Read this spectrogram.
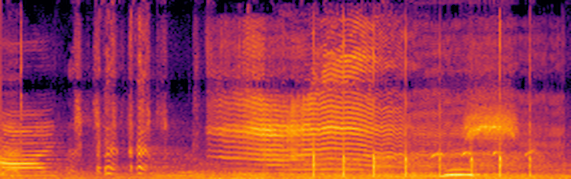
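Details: Infant girl's acute pain cry while having her ears pierced: a high, strained cry with a rising wail and broken sobs over background music. She was already crying a little beforehand.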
